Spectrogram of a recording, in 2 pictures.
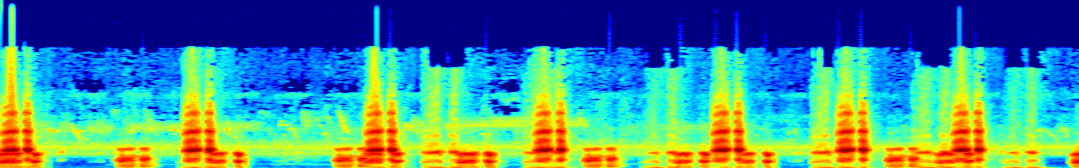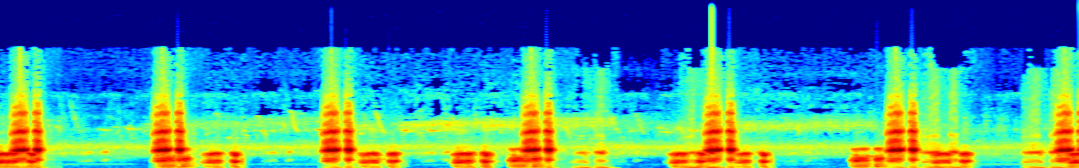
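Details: Long chorus of frogs croaking in a pond: a steady run of harsh, double-pulsed croaks about every second, bright ringing notes interleaved with lower raspy ones, over a faint continuous high whine.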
